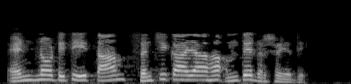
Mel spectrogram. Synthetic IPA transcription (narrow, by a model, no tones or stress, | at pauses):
eɳɖnoːʈit̪it̪aːmsɐɲt͡ʃikaːjaːɦɐ̆ʔɐmt̪eːd̪ɐɾʃɐjɐt̪i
